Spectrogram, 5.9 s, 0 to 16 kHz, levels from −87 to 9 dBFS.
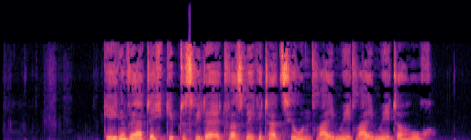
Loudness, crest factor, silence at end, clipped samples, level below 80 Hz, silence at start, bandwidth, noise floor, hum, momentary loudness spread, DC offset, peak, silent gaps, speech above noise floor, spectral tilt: -16 LUFS; 18 dB; 0.5 s; under 0.1%; -60 dBFS; 1.3 s; 12 kHz; -63 dBFS; none; 9 LU; under 0.1%; 0 dBFS; none; 46 dB; -3.5 dB/octave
